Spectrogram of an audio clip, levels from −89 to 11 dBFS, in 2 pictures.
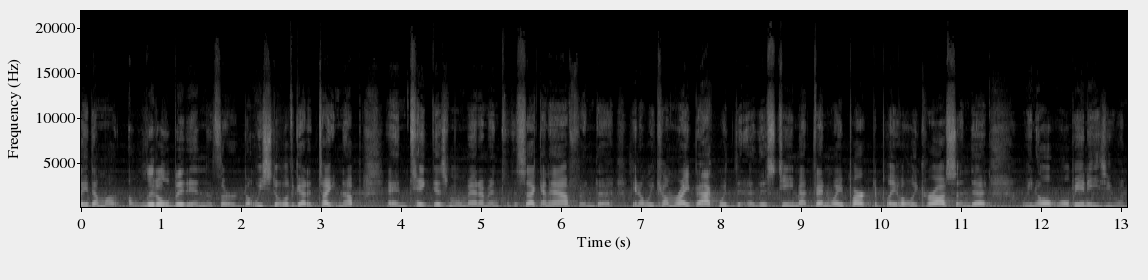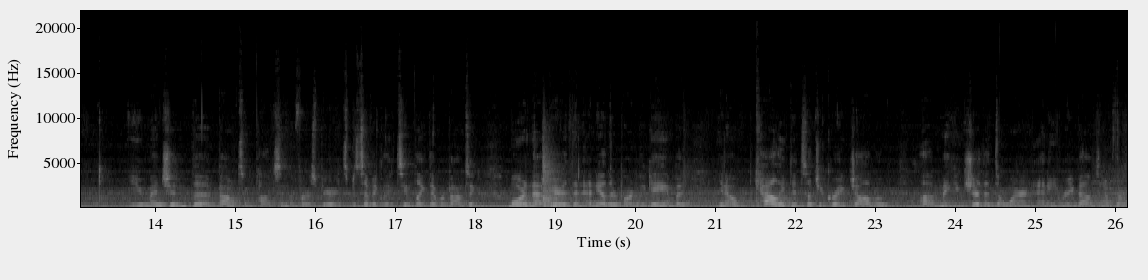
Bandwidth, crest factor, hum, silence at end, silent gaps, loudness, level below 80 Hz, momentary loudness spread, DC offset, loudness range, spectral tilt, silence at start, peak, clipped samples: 18.5 kHz; 24 dB; none; 0 s; none; -38 LUFS; -54 dBFS; 14 LU; under 0.1%; 10 LU; -5.5 dB/octave; 0 s; -14 dBFS; under 0.1%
